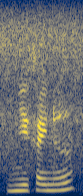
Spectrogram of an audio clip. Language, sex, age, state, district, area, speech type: Bodo, female, 45-60, Assam, Udalguri, rural, spontaneous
